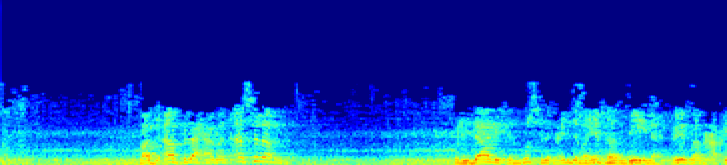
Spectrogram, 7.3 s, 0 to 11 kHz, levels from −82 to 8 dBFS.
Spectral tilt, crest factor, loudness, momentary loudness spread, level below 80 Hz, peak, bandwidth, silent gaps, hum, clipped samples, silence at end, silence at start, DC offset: -12 dB/octave; 16 dB; -20 LUFS; 16 LU; -42 dBFS; -4 dBFS; 5.8 kHz; none; none; under 0.1%; 0 s; 0 s; under 0.1%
